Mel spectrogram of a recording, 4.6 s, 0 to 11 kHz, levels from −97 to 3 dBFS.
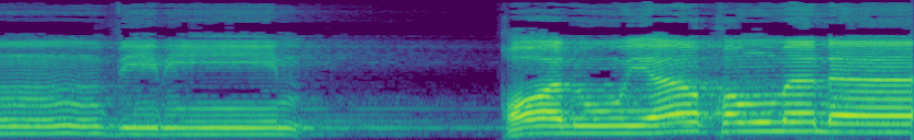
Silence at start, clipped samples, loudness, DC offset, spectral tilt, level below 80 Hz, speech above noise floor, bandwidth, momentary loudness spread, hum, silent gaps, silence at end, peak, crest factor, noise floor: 0 s; under 0.1%; -15 LUFS; under 0.1%; -4.5 dB/octave; -66 dBFS; 33 dB; 11 kHz; 10 LU; none; none; 0 s; -2 dBFS; 14 dB; -46 dBFS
